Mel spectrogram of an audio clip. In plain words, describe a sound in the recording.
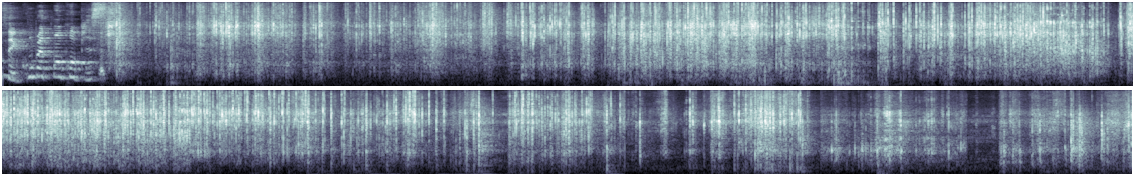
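Plastic wrappers crinkle and rustle as they are handled.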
